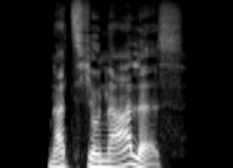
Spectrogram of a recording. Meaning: strong/mixed nominative/accusative neuter singular of national
- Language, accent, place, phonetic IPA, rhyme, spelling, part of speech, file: German, Germany, Berlin, [ˌnat͡si̯oˈnaːləs], -aːləs, nationales, adjective, De-nationales.ogg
